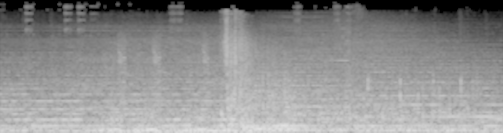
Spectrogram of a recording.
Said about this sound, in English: how many times must I remind you not to fly through explosions? It doesn't look cool at all, and it endangers the ship!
